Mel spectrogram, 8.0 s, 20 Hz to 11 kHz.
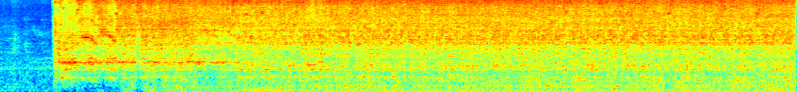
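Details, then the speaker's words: Volvo B230 redblock (240/740/940) with hard starting: cranks and catches, then lumpy uneven idle that never smooths; doesn't misfire much under load, new leads fitted; cause found to be leaking fuel pressure regulator. "it absolutely stinks okay so there's a few things that it could be um it doesn't Mis fire under load so much so I'm tending towards it not be in the ignition system"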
